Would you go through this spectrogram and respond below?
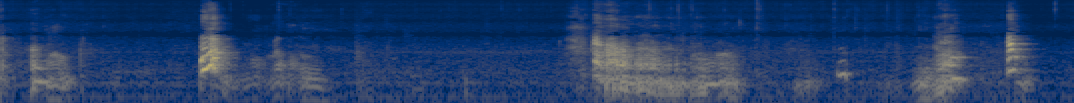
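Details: Scooby, a female puppy, vents frustration at Rocky, who keeps his chew and ignores her, in a toy-strewn room. Rough growling barks come in noisy bursts every few seconds, with sharp yelps between quieter stretches.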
